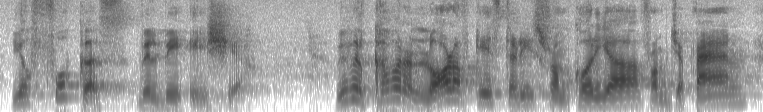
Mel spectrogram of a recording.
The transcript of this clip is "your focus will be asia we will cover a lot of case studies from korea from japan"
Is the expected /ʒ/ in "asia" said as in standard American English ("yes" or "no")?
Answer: no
